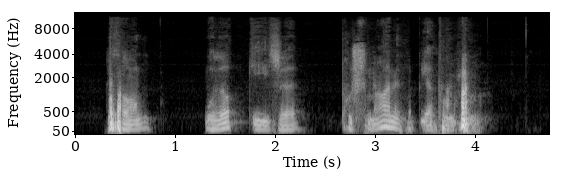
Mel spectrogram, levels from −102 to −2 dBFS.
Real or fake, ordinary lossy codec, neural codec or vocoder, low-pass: fake; MP3, 64 kbps; codec, 24 kHz, 1.5 kbps, HILCodec; 10.8 kHz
